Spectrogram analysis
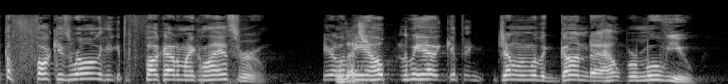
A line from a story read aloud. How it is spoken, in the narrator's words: professor probably been yelling back louder at us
